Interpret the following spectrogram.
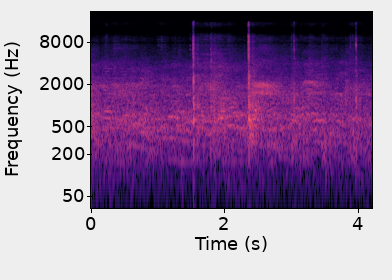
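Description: Heavy steel cleaver chopping a barracuda into steaks on a wooden log chopping block: sharp chops about a second and a half in and again just under a second later.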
